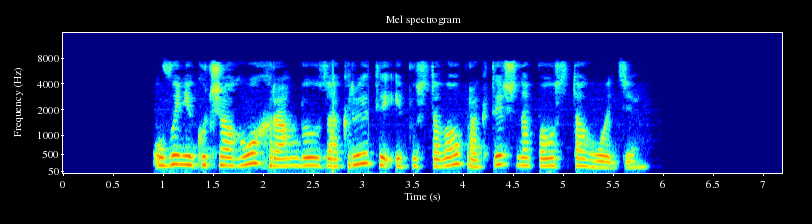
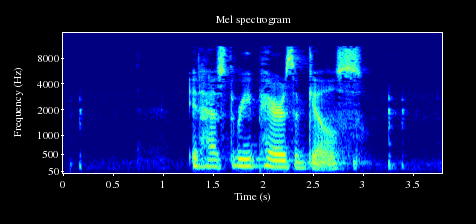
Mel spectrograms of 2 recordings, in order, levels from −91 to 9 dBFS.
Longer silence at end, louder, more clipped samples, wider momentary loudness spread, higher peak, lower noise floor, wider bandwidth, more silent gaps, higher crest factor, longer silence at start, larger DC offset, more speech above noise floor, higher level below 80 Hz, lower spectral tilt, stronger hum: first, 1.35 s vs 0.8 s; first, -17 LUFS vs -29 LUFS; neither; about the same, 7 LU vs 9 LU; first, -2 dBFS vs -12 dBFS; first, under -90 dBFS vs -75 dBFS; second, 7.8 kHz vs 11.5 kHz; neither; second, 16 dB vs 22 dB; second, 0.9 s vs 1.3 s; neither; first, over 74 dB vs 46 dB; first, -56 dBFS vs -78 dBFS; first, -5 dB/octave vs -2.5 dB/octave; neither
